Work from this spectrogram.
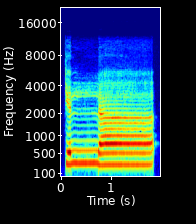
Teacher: just remember to elongate the la out for about 2 seconds because of the alif madda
